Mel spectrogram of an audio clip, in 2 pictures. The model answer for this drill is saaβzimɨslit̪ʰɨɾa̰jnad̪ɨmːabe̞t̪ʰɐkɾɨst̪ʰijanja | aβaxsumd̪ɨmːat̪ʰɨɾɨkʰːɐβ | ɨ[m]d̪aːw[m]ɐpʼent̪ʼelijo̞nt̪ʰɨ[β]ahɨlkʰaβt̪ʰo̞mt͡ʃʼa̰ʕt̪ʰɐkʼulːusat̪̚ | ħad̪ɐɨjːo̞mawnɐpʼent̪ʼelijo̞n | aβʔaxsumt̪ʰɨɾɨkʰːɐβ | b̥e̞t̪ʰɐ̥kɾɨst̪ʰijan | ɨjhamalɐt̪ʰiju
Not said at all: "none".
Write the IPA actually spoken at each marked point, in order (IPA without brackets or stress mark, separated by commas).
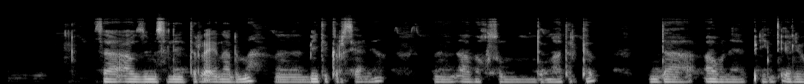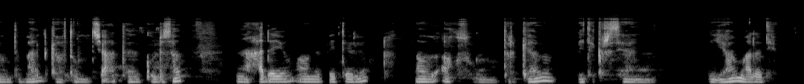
n, n, b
